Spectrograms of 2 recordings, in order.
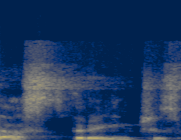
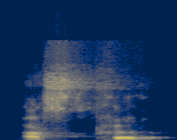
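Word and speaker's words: astreinte: franceses chamam de tã Eu sempre falei as trentes mas daí uma juíza me corrigiu não vem do francês se pronuncia astran né que é a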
